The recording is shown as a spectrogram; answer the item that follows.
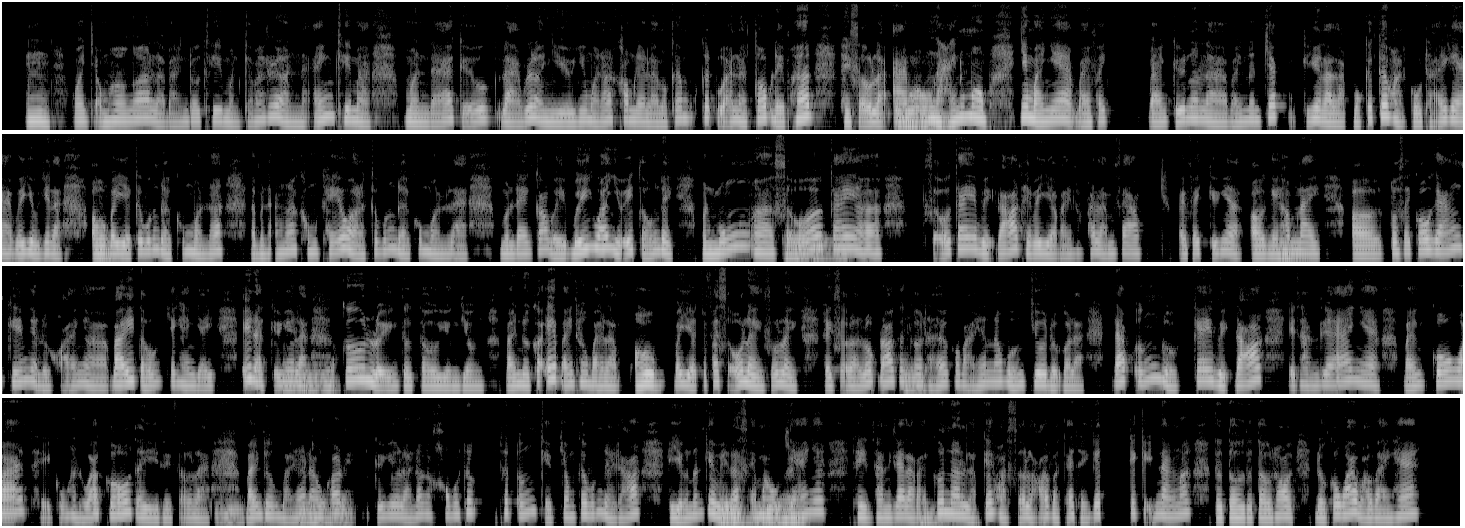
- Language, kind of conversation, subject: Vietnamese, advice, Làm sao tôi có thể học từ những sai lầm trong sự nghiệp để phát triển?
- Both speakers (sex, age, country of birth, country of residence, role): female, 18-19, Vietnam, Vietnam, advisor; male, 18-19, Vietnam, Vietnam, user
- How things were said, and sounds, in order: tapping; other background noise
